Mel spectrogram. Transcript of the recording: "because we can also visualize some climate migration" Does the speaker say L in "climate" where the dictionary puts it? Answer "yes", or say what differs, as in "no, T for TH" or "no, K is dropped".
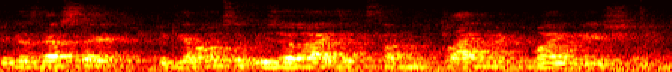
yes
